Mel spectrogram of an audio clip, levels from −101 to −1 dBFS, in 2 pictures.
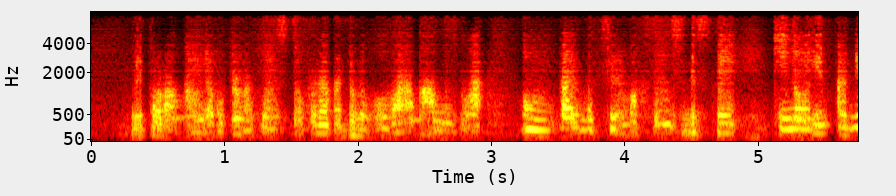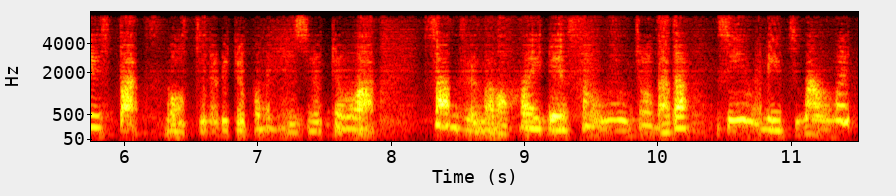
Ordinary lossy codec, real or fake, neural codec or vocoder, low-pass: none; fake; codec, 44.1 kHz, 0.9 kbps, DAC; 7.2 kHz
